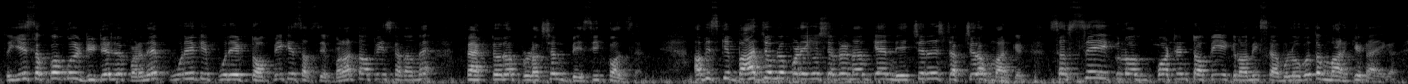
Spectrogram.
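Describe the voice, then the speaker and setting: Teaching a class in Hindi sprinkled with English terms, a man asks questions and then supplies the answers himself. His voice is very high-pitched and his speed normal, recorded in an echoey room with faint noise.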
